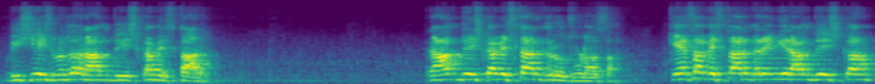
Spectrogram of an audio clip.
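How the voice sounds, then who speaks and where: A man's voice: very high voice, a little fast, bright, forceful tone. A man giving a religious scripture lecture in an explanatory way, often checking that his listeners are following. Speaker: scripture teacher. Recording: roomy echo.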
